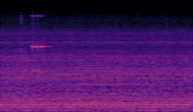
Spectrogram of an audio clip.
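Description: Quiet, steady room noise with a faint, short, high-pitched beep about half a second in.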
